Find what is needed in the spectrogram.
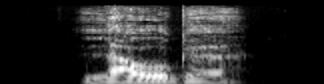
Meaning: lye
- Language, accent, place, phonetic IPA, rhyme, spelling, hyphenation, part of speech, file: German, Germany, Berlin, [ˈlaʊ̯ɡə], -aʊ̯ɡə, Lauge, Lau‧ge, noun, De-Lauge.ogg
